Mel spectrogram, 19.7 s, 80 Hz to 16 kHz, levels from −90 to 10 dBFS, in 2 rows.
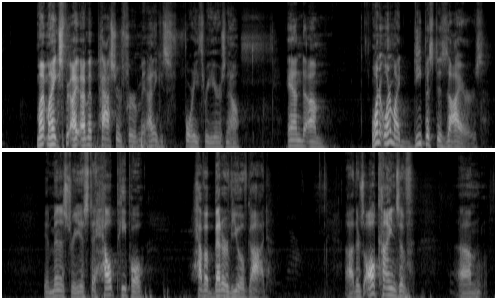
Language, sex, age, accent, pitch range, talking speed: English, male, 50-69, American, 125-170 Hz, 115 wpm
